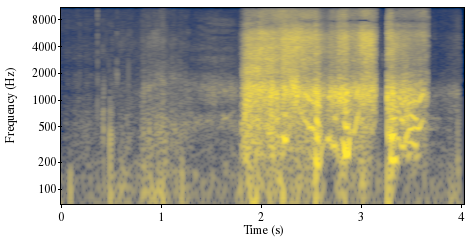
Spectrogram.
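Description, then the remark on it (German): Someone blows their nose in two loud, noisy honks, a long rough blast followed after a brief pause by a shorter one, with only faint rustling beforehand and no talking. “ich muss mal kurz gucken, ob ich Nase putzen kann.”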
